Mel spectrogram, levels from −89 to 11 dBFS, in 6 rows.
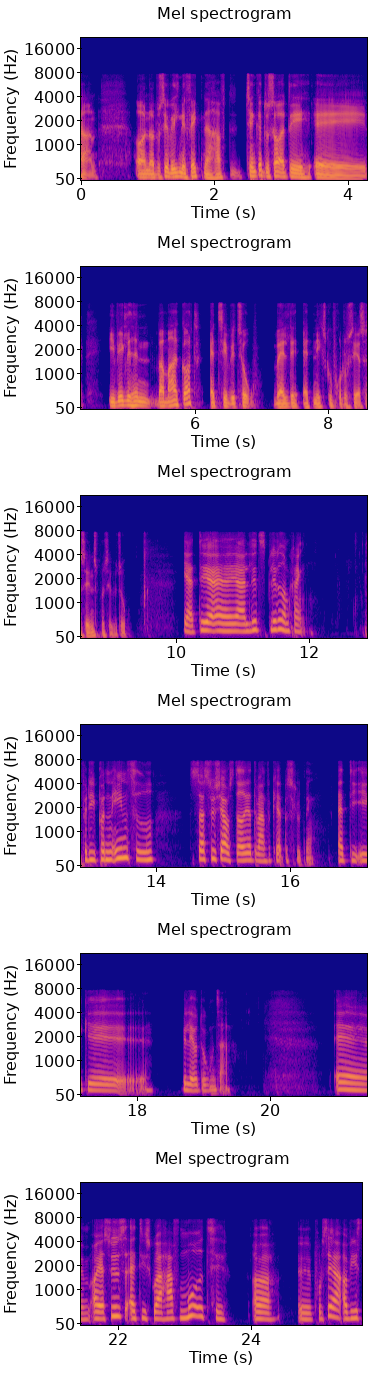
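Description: No technical faults can be heard in this speech.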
